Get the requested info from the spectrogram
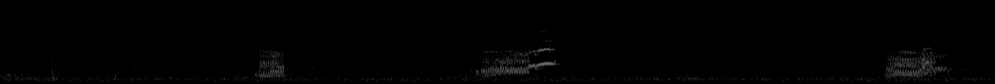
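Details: Pet cat making odd noises: three short, separate calls several seconds apart, the middle one a brief meow that sweeps sharply upward, heard over a quiet background hum.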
